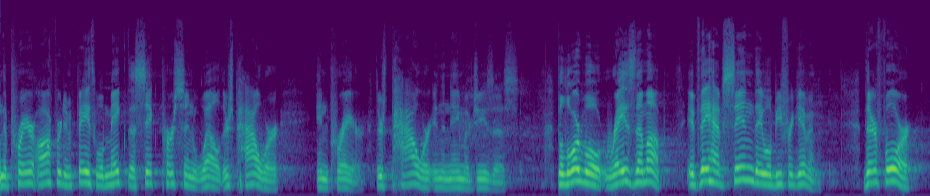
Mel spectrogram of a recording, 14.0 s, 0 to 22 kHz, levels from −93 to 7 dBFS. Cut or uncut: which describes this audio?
uncut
